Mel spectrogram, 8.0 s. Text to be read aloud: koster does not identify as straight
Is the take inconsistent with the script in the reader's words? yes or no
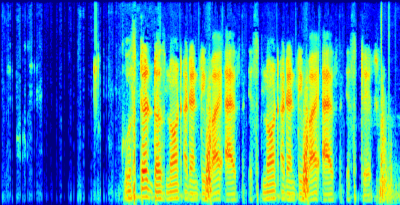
yes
